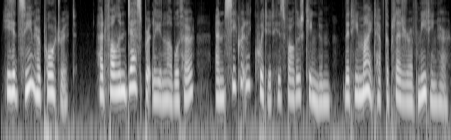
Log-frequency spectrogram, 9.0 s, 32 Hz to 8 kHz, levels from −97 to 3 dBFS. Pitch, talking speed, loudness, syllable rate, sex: 185 Hz, 180 wpm, -20 LUFS, 5.3 syllables/s, female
